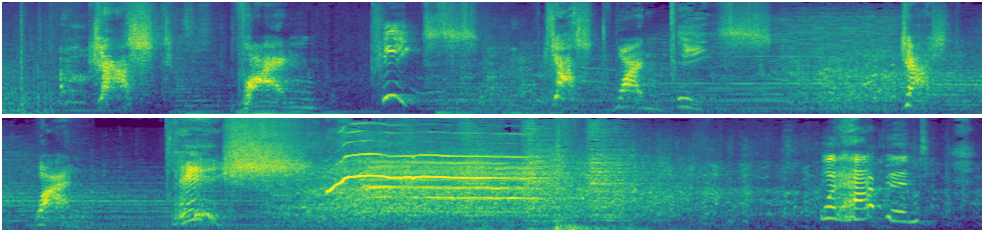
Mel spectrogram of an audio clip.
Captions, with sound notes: Just one piece. Just one piece. Just one piece. [screaming] What happened?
